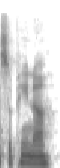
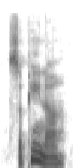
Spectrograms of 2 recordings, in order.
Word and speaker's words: subpoena: how to pronounce subpoena letter b is silent in subpoena the letters o e say the e vowel subpoena letter a says vowshwa like a subpoena subpoena have a word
